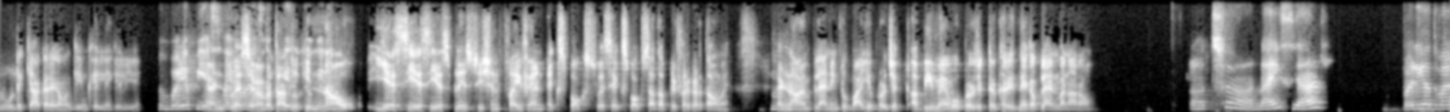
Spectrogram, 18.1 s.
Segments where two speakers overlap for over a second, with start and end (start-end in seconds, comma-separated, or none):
2.6-4.2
